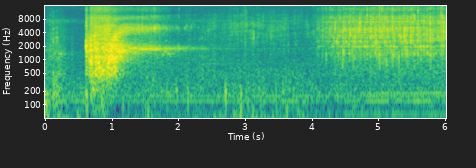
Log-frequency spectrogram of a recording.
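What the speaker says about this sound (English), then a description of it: "turn the water on to the outside hose" Water from an outside garden hose at a homestead farmhouse, starting with a sudden gush that settles into a steady running trickle, then a brighter hissing flow near the end, close by.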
